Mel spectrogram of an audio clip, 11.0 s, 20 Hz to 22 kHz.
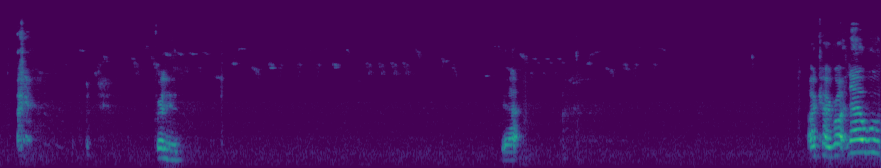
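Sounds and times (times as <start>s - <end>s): faint bird chirping: 0.0s - 11.0s.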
